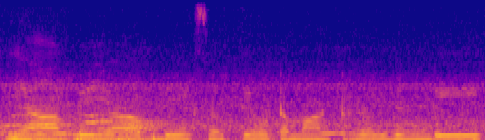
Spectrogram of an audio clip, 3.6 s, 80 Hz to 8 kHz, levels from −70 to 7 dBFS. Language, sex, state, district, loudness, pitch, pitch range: Hindi, female, Haryana, Charkhi Dadri, -15 LUFS, 200 Hz, 200-205 Hz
